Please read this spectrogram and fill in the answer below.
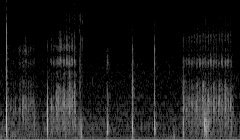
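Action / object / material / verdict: scrape / stylus on tablet glass screen with matte film / glass, matte film / none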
